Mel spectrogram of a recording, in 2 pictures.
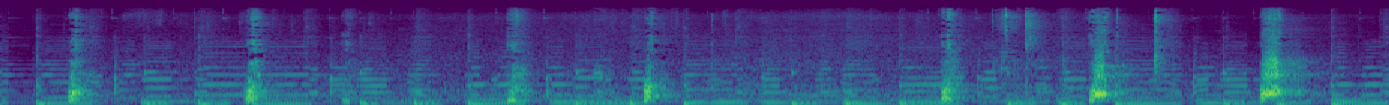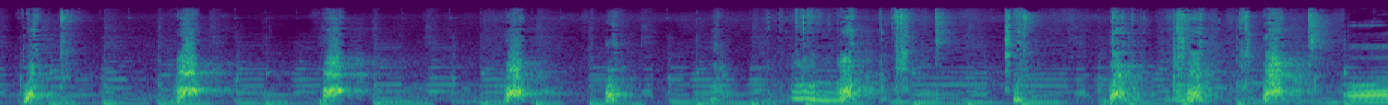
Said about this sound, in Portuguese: Obrigado pelos latidos, Titi.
